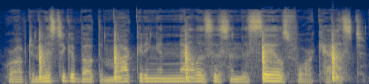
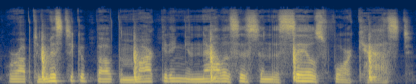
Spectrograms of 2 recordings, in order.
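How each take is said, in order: The two takes are said the same way.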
